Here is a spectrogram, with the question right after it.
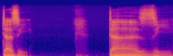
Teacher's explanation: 这个 z 直接连到 he 的 e，H 的音就消失了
